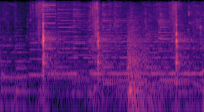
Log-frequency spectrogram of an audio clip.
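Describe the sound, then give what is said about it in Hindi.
A knife cuts a bell pepper into cubes, with four crisp chopping strikes on a board at an uneven, unhurried pace. “Vegetable के लिए मेरे पास एक अदद शिमला और उसको थोड़ा सा क्यूब फॉर्म में काट लेना है”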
